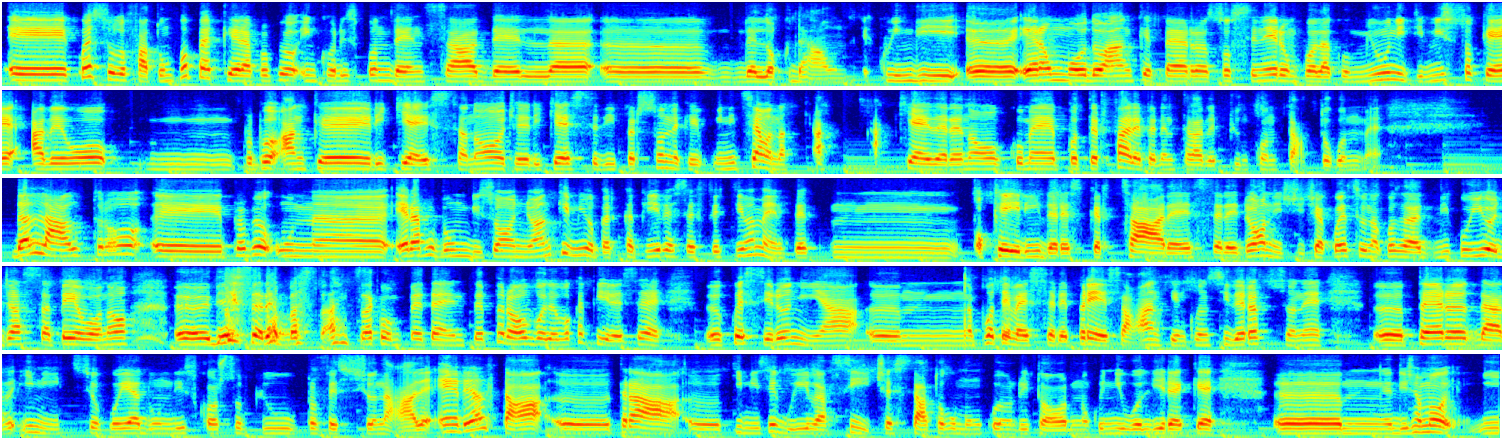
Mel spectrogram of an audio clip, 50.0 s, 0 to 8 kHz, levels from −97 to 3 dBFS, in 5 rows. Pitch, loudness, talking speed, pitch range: 190 Hz, -18 LUFS, 165 wpm, 175-215 Hz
